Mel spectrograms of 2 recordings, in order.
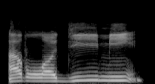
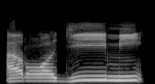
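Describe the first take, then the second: No difference in how they are said.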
